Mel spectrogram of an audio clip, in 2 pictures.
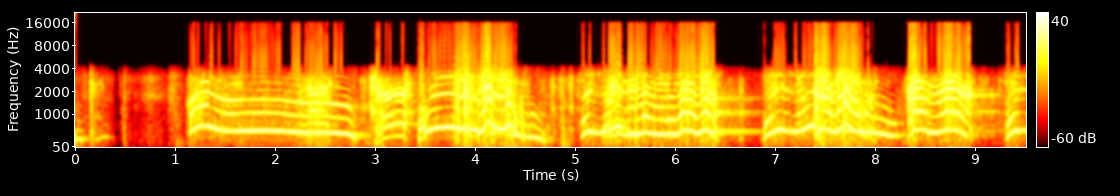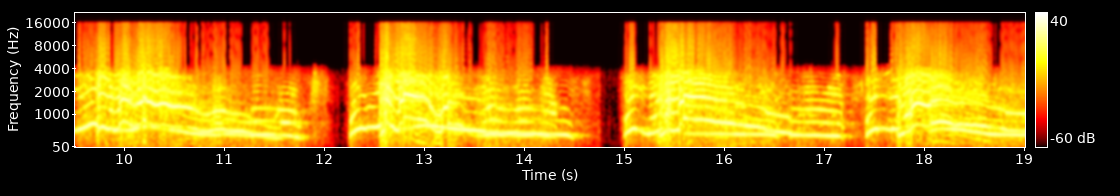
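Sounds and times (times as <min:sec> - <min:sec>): dog howling: 0:01.1 - 0:14.6, 0:15.2 - 0:19.0.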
